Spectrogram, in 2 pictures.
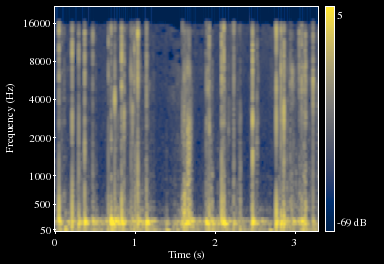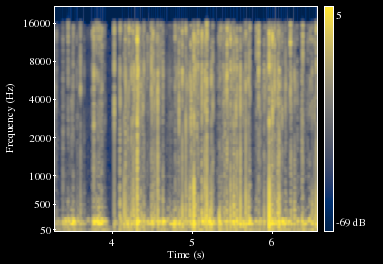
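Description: Very long acrylic nails scratch and tap a fist-sized microphone head fully covered in small round rhinestones, likely plastic, held up close. Dense, gritty scratching mixes with quick bright clicks and taps over a steady low hum.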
